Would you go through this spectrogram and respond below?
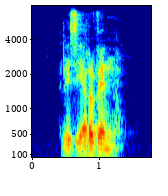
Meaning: plural of Reserve
- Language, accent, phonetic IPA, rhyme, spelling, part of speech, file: German, Austria, [ʁeˈzɛʁvn̩], -ɛʁvn̩, Reserven, noun, De-at-Reserven.ogg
